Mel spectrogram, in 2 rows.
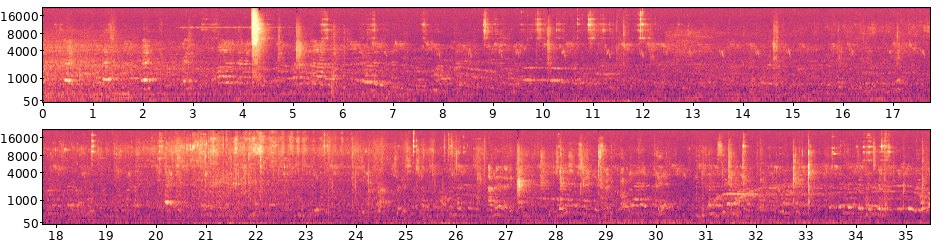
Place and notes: Rue de la Légion dHonneur, Saint-Denis, France - Opposite Legion dhonneur Bus Stop
This recording is one of a series of recording, mapping the changing soundscape around St Denis (Recorded with the on-board microphones of a Tascam DR-40).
